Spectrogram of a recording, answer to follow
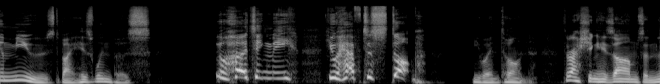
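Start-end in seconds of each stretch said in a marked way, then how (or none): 2.2-4.3 very high, desperate cries; pained pleading. A narrator's reading. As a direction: plead through pain to be let go. Yared pleads, crushed and tearful.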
